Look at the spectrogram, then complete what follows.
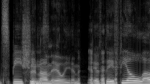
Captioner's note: laughs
